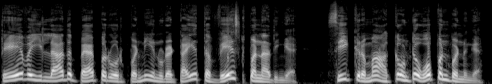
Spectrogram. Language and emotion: Tamil, angry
